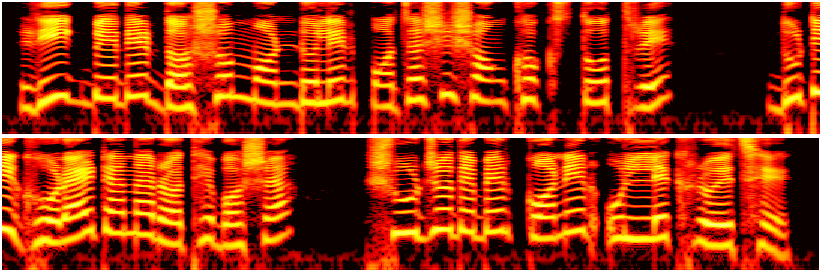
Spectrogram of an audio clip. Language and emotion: Bengali, neutral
